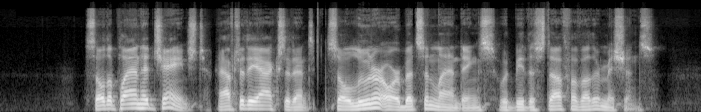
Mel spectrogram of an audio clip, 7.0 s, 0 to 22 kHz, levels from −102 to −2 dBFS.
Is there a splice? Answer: yes; 2 cuts; at 2.1 s, 3.1 s

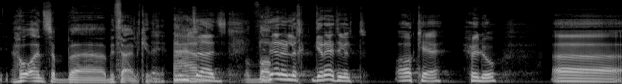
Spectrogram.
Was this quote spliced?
yes; 1 cut; at 1.7 s

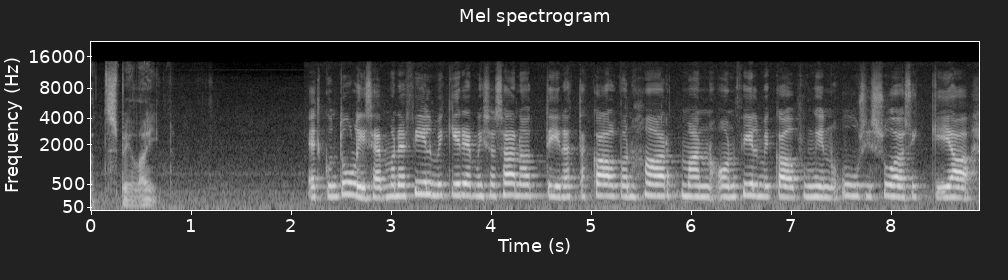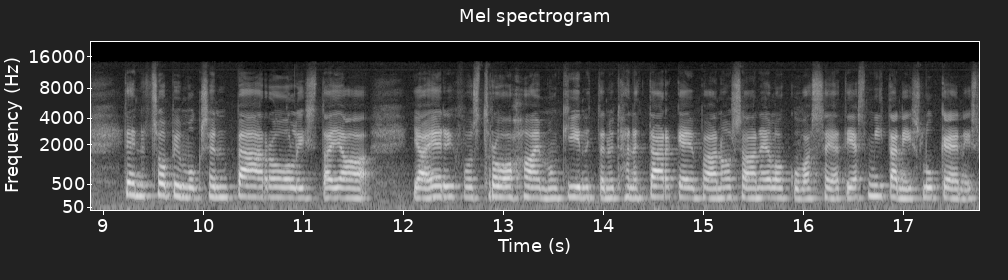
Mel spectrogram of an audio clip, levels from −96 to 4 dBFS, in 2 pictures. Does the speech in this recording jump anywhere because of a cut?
yes; 1 cut; at 2.1 s

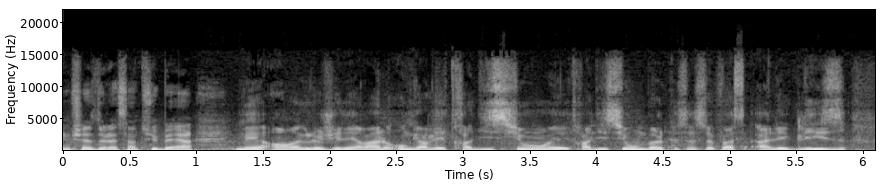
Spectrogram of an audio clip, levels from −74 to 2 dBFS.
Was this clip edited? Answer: yes; 1 cut; at 1.2 s

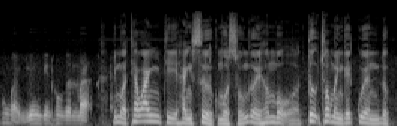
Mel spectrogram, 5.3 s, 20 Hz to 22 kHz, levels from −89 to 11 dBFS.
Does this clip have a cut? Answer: yes; 1 cut; at 1.3 s

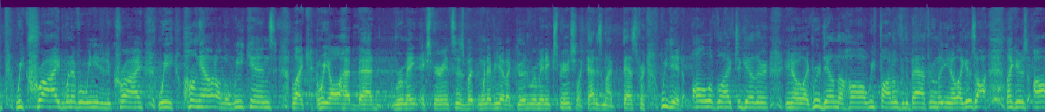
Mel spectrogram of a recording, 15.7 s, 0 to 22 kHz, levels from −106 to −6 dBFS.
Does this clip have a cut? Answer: yes; 2 cuts; at 4.3 s, 14.1 s

